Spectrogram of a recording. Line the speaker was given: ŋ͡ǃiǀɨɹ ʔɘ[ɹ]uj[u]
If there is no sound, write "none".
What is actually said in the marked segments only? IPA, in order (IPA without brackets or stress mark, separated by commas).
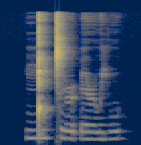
ɹ, u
